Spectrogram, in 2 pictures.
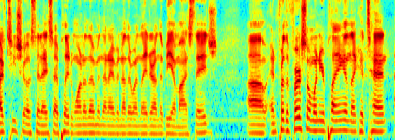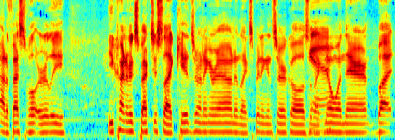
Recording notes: The Mix is live backstage at Lollapalooza 2023!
